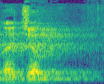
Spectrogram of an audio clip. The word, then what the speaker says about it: رجب: کیا جاتا ہے تو صحیح تلفظ ادا کرنے کی کوشش کریں۔ ہم لوگ بہت سی مرتبہ صحیح تلفظ نہیں کرتے، ہم کیا بولتے ہیں؟ رجب، یہ رجب، میں کہ گجب ہے، ہاں یہ ہے رجب، کیا ہے؟ جیم پر فتح ہے، زبر ہے، رجب، تو کیا بولو؟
